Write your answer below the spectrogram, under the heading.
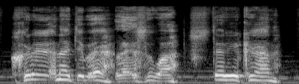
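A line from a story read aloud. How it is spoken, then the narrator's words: Hoarse wheeze. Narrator (Russian): Просипел Аварьяшка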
